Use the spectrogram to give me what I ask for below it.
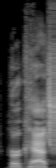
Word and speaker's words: Hurkacz: Her catch rhymes with latch, will very likely beat Puig, in my opinion.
